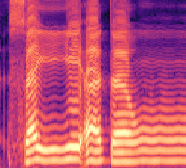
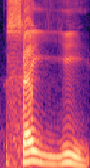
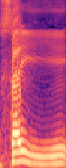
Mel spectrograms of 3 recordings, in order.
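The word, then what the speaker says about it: سيئة: Kemudian sayyiatan wa ahat bih. Palafal sayyi tekan di huruf ya-nya karena dia ya tasdid dan lembutkan ya sayyi bukan sayi bukan sayi bukan sayi tapi sayyiata sayyiatan wa ahat bih tidak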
